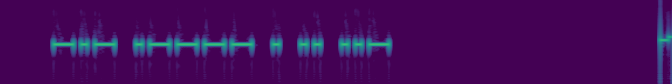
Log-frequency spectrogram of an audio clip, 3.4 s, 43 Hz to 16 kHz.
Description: Morse code, heard as a keyed tone, about 36 wpm, 700 Hz. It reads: K1EIU
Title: USA Call Signs - 5 Characters - 3x Character Spacing - 35wpm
